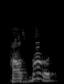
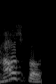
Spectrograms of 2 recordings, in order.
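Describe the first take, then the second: First: The stress is on the last syllable. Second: The stress is on the first syllable. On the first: This is how it would sound as a Hebrew word. "if it was a Hebrew word, they'd say houseboat" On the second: This is how English speakers say it. "In English, we like the accent at the beginning"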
